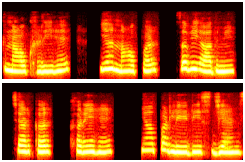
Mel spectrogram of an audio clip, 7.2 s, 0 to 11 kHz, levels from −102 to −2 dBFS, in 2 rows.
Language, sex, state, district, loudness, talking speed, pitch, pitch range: Hindi, female, Bihar, Supaul, -13 LUFS, 165 wpm, 245 Hz, 230-270 Hz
